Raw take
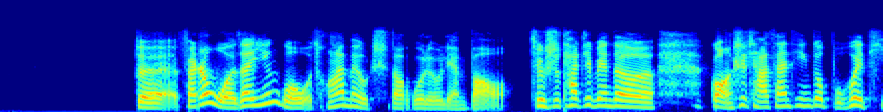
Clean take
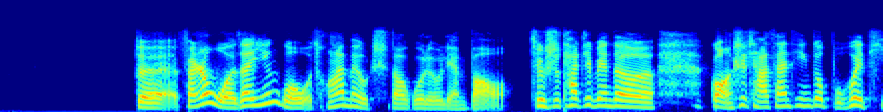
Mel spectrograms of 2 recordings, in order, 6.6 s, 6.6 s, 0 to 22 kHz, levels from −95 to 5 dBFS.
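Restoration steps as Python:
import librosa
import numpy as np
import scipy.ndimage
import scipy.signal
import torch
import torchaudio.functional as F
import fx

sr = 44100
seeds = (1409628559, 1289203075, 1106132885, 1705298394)

y = fx.fix_interpolate(x, sr, at_s=(1.47, 3.02), length_ms=13.0)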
